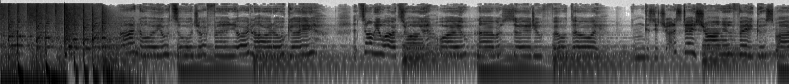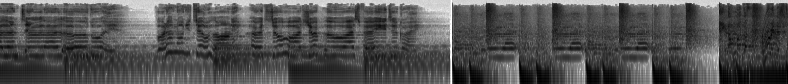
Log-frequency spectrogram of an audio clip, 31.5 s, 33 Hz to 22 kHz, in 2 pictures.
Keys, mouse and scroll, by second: 4.2-4.6 scroll down 4, 5.4 ctrl+=, 5.7 ctrl+=, 7.2-9.2 scroll down 30, 9.2-10.4 scroll up 2, 10.5 ctrl+=, 10.8 ctrl+=, 25.5-28.4 typing.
